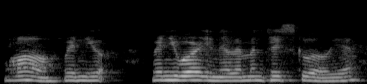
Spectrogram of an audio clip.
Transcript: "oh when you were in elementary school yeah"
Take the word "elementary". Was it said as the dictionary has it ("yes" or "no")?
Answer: yes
